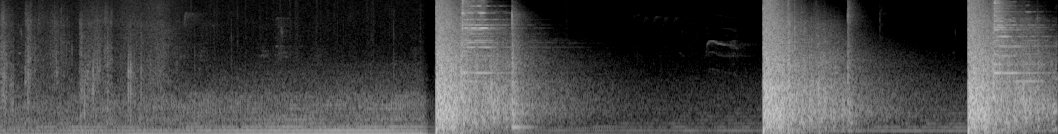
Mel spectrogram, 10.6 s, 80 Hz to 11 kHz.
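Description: Walther PDP pistol fired at a 24-inch steel gong 100 yards out on an outdoor range, three sharp loud shots spaced a few seconds apart, each followed by a decaying ring.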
